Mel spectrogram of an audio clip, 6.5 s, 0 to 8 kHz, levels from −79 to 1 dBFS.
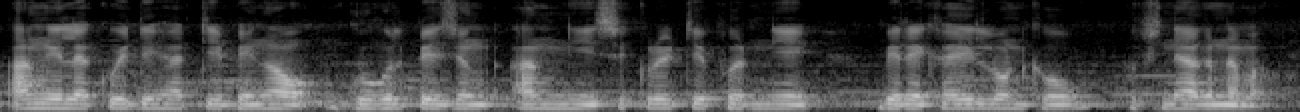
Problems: low volume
